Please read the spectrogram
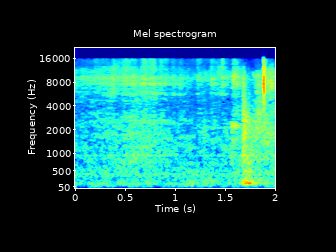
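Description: Room tone: a steady low hiss and hum in a pause between spoken words, with a short burst of a man's voice near the end.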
